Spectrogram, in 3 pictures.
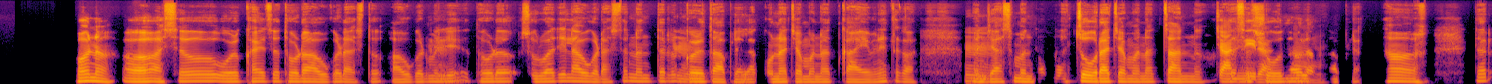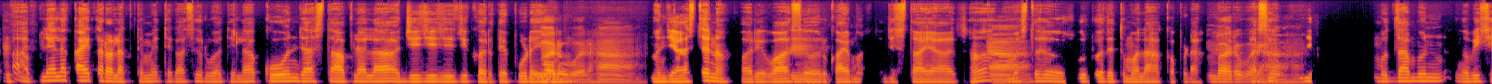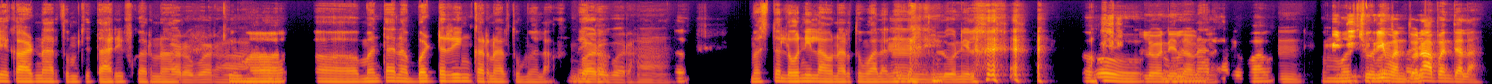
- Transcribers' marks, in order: distorted speech; static; chuckle; tapping; other background noise; chuckle
- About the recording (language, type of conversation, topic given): Marathi, podcast, ऑफिसमधील राजकारण प्रभावीपणे कसे हाताळावे?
